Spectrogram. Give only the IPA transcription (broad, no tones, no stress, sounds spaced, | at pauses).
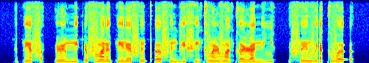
pʲ ã f | ɭ ẽ ɭ mʲ ɛ̃ ʔ ɾ ə˞ f v ã ɾ ɜ pʲ ɛ̃ ɾ ɛ f ẽ pʼ ɜ f ẽ bʲ a fʲ ẽ k v ã ɭ v ã k ɜ ɭ a mʲ ɛ ʎ | f ẽ v e ɾ a k v ɜ ʔ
